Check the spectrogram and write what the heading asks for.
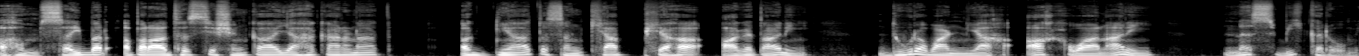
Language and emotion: Sanskrit, fearful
